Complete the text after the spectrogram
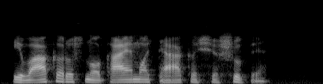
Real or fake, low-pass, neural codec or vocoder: fake; 7.2 kHz; codec, 16 kHz, 2 kbps, FunCodec, trained on LibriTTS, 25 frames a second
